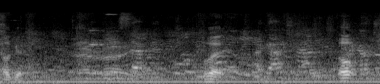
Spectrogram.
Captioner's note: faintly speaks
